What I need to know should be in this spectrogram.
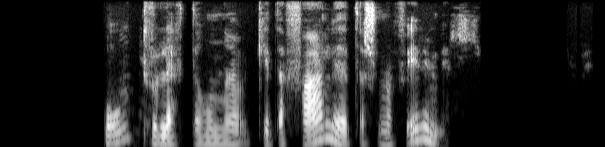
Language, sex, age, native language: Icelandic, female, 30-39, Icelandic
